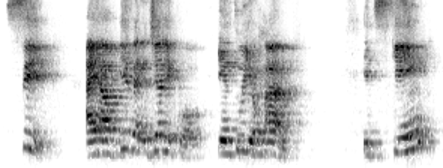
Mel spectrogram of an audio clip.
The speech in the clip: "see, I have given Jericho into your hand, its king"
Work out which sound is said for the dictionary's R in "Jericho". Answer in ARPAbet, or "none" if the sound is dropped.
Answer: L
